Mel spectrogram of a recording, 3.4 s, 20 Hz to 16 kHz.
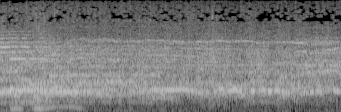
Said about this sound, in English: And again, they had to cut the applause short because it was, I don't know, 5-6 minutes of standing ovation. It was crazy.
